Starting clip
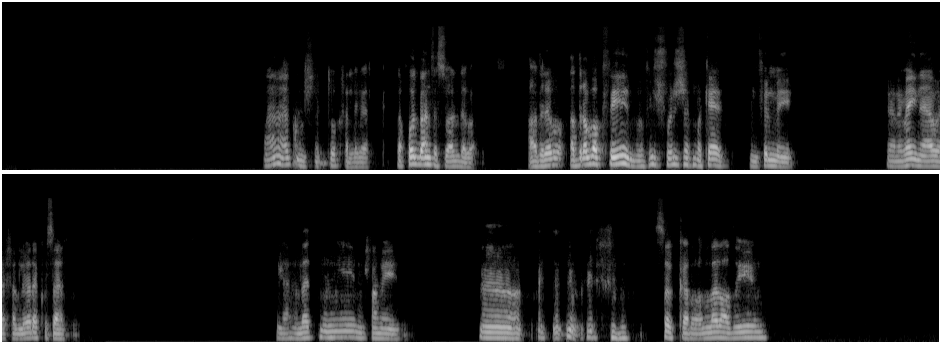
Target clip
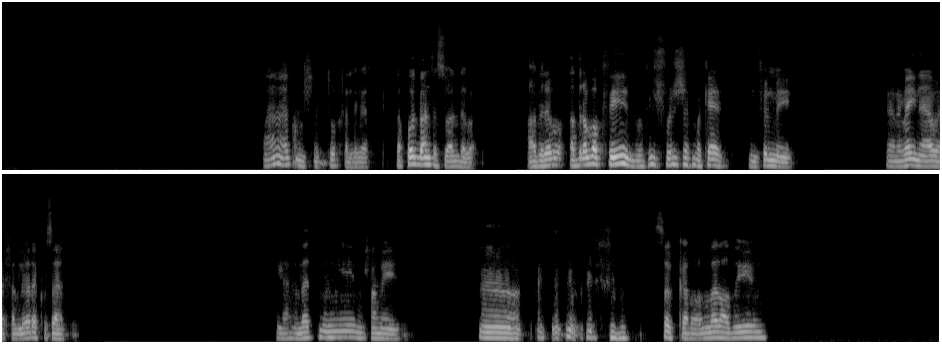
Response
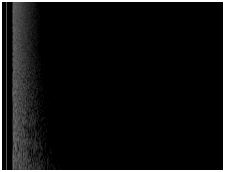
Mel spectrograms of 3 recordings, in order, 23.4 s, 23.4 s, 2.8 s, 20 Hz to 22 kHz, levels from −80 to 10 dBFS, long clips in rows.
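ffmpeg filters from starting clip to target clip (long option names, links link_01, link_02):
-af "lowshelf=frequency=500:gain=8.5,atempo=1,volume=-9dB"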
